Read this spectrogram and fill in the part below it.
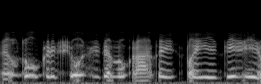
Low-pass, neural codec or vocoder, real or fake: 5.4 kHz; autoencoder, 22.05 kHz, a latent of 192 numbers a frame, VITS, trained on many speakers; fake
